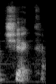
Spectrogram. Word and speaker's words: chic: No, usually C H I C is just pronounced chic. I don't think they usually say chick because there would be a K at the end, but anyway.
